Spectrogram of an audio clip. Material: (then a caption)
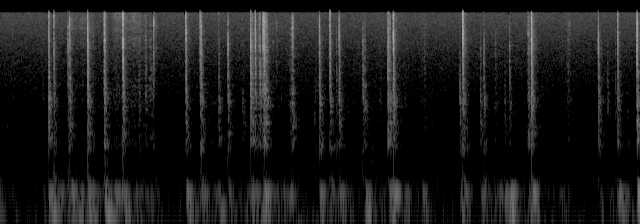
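Bamboo. Long blue nails tap and scratch the thin strips of a round, hollow woven bamboo lattice basket with an open diamond weave. It makes a quick, uneven run of light, dry clicks with short scraping rasps, each one bright on top and dying away almost at once. A steady low hum sits beneath them.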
